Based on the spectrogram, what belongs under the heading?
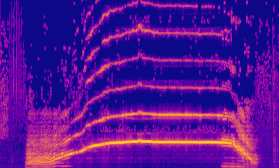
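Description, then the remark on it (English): An elk location bugle: a low, breathy start rising into a long, steady, whistling high note that holds for several seconds, then drops and fades gently without a growl at the end. “Just get into that high note. But then don't end it with a big growl or anything on the end.”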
